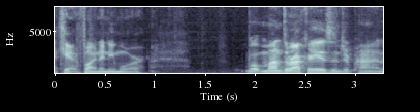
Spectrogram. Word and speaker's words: Mandarake: I thought it was fucking Mandrake. I'm stupid. I mean, it's spelled Mandrake, but it's pronounced Mandarake. because it's Japanese.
